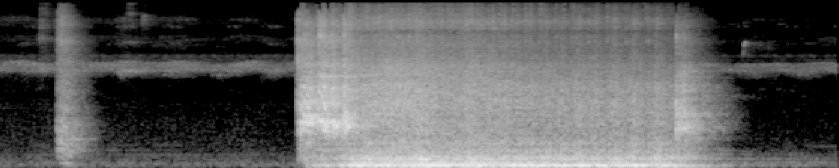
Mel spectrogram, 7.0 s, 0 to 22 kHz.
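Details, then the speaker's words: 1993 Honda VFR750F sat over a year, before carb cleaning, cool day, full choke then a little throttle: about three seconds of cranking, a brief stumble, then dies; hard starting, previously ran only on choke, clogged carburettors. "she tried that's full choke tried a little throttle didn't like that huh"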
